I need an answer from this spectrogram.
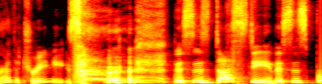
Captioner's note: chuckles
